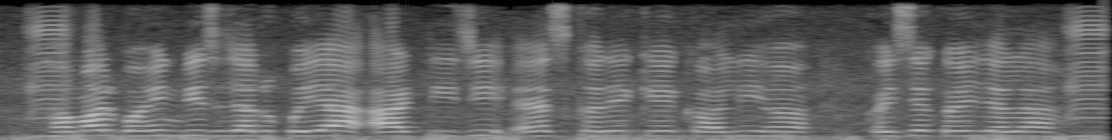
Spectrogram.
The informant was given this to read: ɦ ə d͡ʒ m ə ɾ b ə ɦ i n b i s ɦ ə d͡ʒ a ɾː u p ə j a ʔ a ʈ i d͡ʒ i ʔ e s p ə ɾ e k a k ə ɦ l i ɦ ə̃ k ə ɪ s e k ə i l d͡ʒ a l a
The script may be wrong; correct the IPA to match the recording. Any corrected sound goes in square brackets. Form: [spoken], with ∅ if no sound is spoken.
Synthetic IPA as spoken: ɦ ə [∅] m ə ɾ b ə ɦ i n b i s ɦ ə d͡ʒ a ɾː u p ə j a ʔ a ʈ i d͡ʒ i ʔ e s [k] ə ɾ e k [e] k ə ɦ l i ɦ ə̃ k ə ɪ s e k ə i l d͡ʒ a l a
